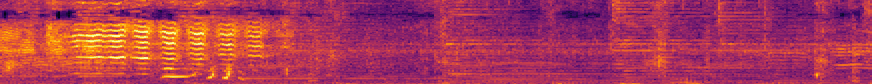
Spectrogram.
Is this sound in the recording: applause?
no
